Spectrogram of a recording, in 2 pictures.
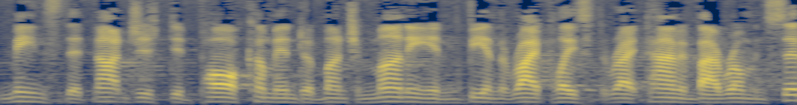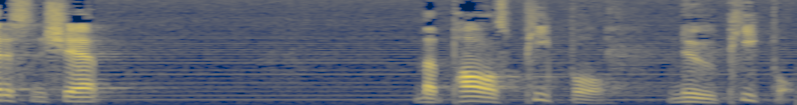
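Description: A man preaching a sermon, retelling a scripture story in a conversational way and quietly acting out the lines of its people. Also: medium pitch, normal speed, breathy edge. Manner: conversational, acts out dialogue in quiet asides. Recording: reverberant hall with mains hum.

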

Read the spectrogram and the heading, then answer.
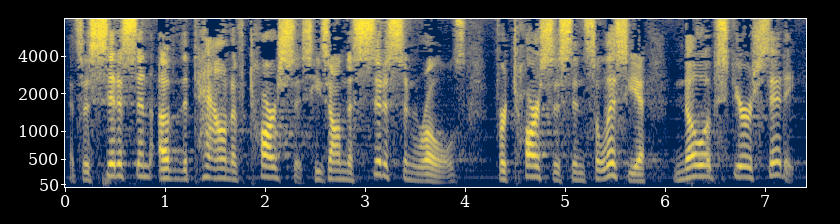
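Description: A man preaching a sermon, retelling a scripture story in a conversational way and quietly acting out the lines of its people. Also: on the high side, lively intonation, moderate pace, hardly any pauses. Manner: conversational, acts out dialogue in quiet asides. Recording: reverberant hall with mains hum.

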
